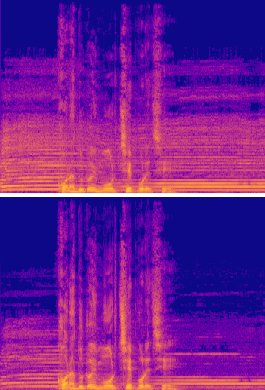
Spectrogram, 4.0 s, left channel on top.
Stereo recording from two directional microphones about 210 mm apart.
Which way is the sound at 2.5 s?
45° left (ahead or behind).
